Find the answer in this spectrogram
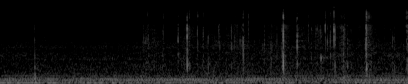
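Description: Clear plastic packaging crinkling as it is handled, quiet at first, then a scatter of small crackles through the second half.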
